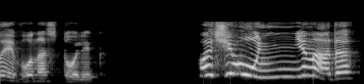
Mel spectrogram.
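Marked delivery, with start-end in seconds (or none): 2.0-3.6 high, confused question; bewildered. A narrator's reading. Narrator puzzled by injured girl's plea, bewildered. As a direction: ask in pitched-up bewilderment. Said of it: "растерянно спросила я".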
